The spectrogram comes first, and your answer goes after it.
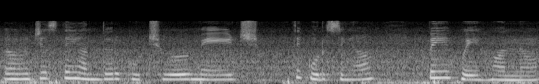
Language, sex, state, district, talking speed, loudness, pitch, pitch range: Punjabi, female, Punjab, Kapurthala, 110 wpm, -17 LUFS, 235 Hz, 225-250 Hz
